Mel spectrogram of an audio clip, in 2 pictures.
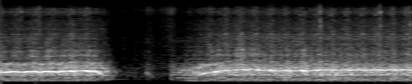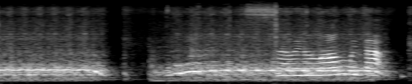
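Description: A sewing machine stitches fabric at a half-inch seam allowance for gathering, running in three steady whirring bursts with short pauses between them. It is close and fairly loud, and a voice talks faintly under it.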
